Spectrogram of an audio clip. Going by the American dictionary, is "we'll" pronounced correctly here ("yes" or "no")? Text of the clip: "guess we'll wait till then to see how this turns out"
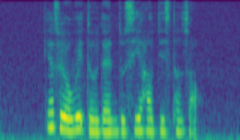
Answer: no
